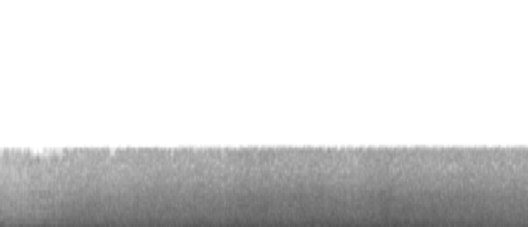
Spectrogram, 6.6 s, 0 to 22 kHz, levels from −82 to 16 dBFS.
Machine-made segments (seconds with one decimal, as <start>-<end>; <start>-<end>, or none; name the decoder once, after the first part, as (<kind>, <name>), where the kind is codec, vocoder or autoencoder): 0.0-0.8 (vocoder, HiFi-GAN)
